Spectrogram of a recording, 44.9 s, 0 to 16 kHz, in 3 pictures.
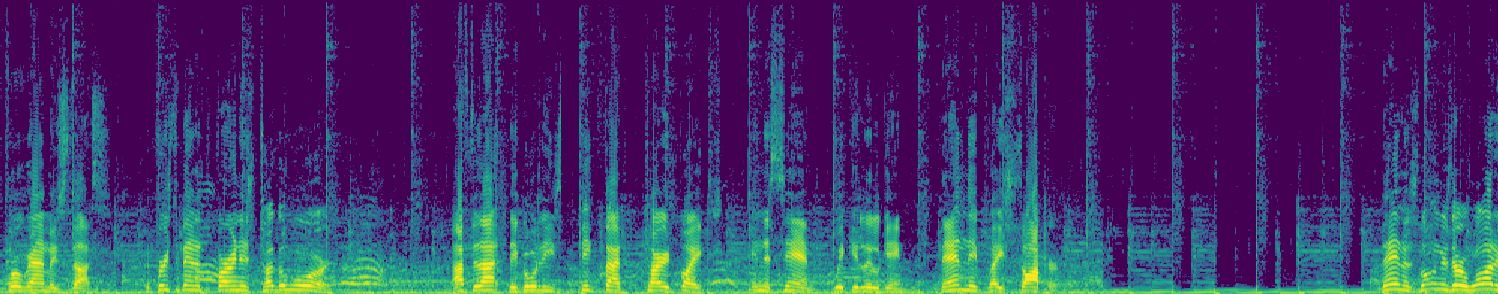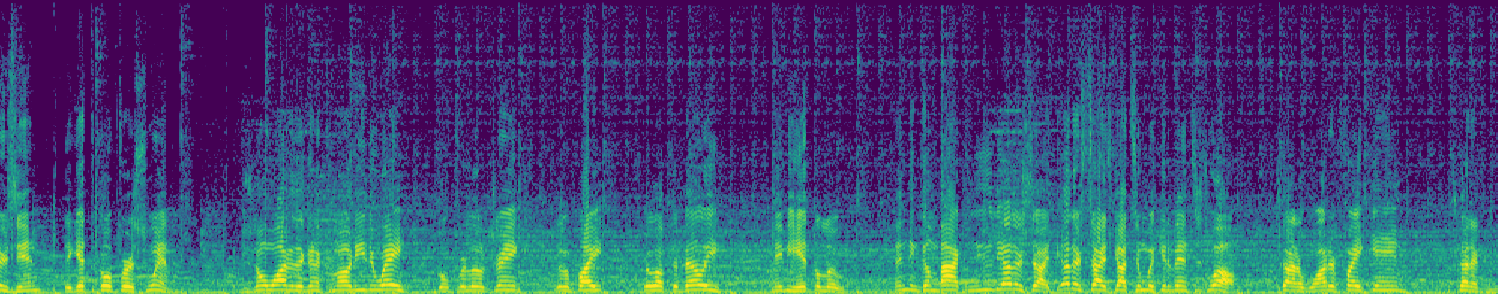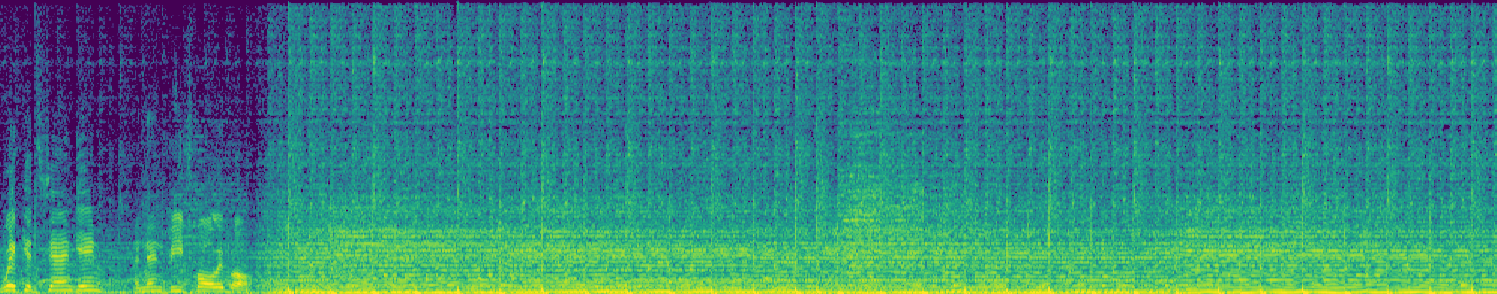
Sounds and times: Speech: 0:00.0 - 0:03.8, 0:04.5 - 0:10.7, 0:13.7 - 0:16.8, 0:17.4 - 0:32.5
Music: 0:00.0 - 0:44.9.

